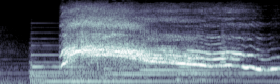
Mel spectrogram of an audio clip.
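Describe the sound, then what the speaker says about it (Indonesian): A woman's long, piercing scream rises sharply, then slowly falls in pitch over about two seconds, loud and close, after a brief low hum. "dari dalam kobaran api terdengar suara perempuan menjerit panjang"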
